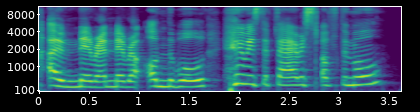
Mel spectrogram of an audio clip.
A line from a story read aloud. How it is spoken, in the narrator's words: the spoiled and stupid queen would shout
